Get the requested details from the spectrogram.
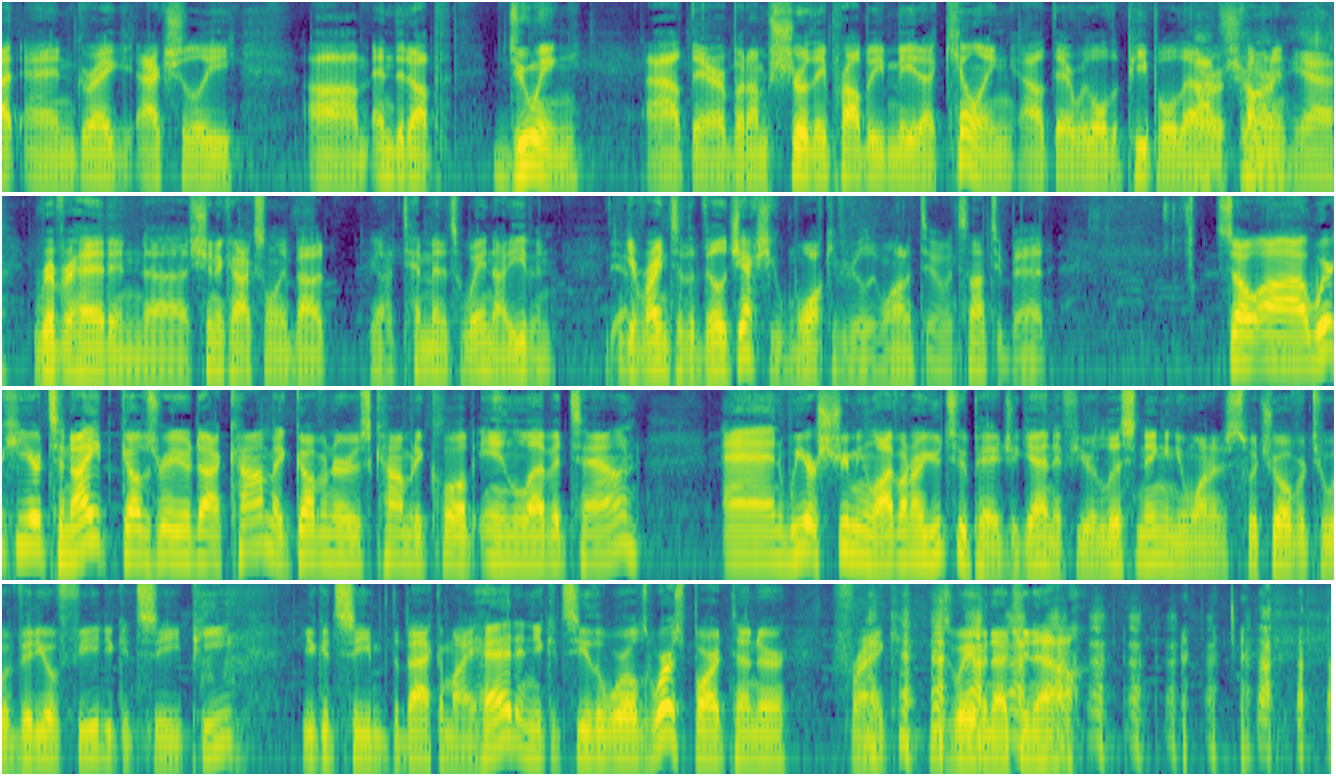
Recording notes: LIVE Interview with Red Tank Brewing in NJ. They take a phone interview with up-and-coming brewery Red Tank from Red Bank NJ. The cast of characters call in to talk about their adventures.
